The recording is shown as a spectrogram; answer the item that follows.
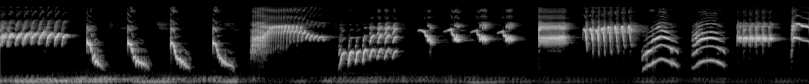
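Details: Asian pied starling in full, varied song used as a training lure: harsh buzzy bursts, steep descending whistled sweeps repeated about four times, then quick clipped notes and arched whistles, with a faint low hum underneath.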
